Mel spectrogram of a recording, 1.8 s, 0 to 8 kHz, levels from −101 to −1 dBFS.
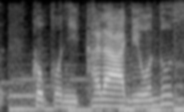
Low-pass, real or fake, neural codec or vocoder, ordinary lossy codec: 7.2 kHz; fake; codec, 16 kHz, 2 kbps, FunCodec, trained on Chinese and English, 25 frames a second; Opus, 24 kbps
